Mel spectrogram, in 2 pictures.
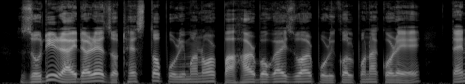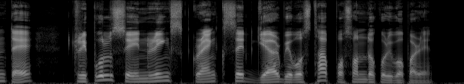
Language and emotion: Assamese, neutral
